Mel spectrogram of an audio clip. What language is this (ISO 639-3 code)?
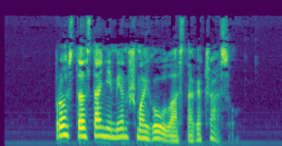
bel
